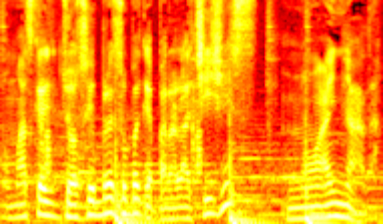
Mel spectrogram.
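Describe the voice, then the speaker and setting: A man's voice: medium pitch, moderate pace, music in the background. An older man with a Mexican accent telling personal stories casually, in colloquial, salty language. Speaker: interviewee, hairstylist.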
